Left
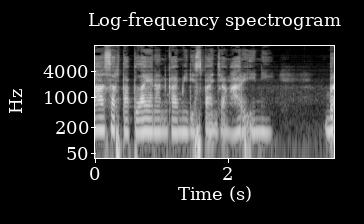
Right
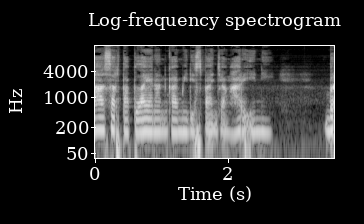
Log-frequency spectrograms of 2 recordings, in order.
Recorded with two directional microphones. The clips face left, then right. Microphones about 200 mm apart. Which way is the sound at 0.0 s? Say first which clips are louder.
Right 2 dB; 40° right (ahead or behind).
